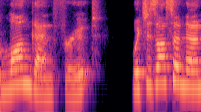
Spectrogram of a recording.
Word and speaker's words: longan: And that's how she pronounces it, longan. an emphasis on the G.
